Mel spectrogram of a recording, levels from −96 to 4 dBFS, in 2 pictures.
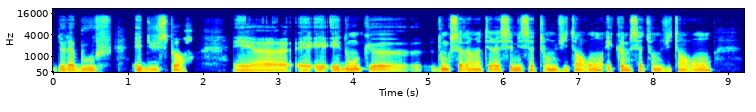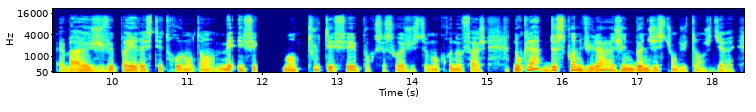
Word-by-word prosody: de 90 - -3
la 90 -1 +3
bouffe 110 +7 -3 0.3
et 110 - +2
du 105 -1 -3
sport 75 -9 0 0.5
et, 80 +2 0
heu 75 -2 +1
et 85 - -1
et 90 +1 0
et - - +1
donc, 105 0 0
heu, 75 -4 -1
donc, 100 +2 +1
ça 95 - +6
va 95 +2 +1
m'intéresser, 100 +4 +1
mais 115 -5 +3
ça 85 -2 +2
tourne 85 -2 -1
vite 120 +8 -6
en 90 -2 +2
rond. 100 - 0
Et - - -2
comme 130 +2 +1
ça 110 -4 +1
tourne 105 -1 -2
vite 100 0 -7
en 90 -2 +1
rond, 110 - -1 0.5
et 80 - -4
bah, 100 +8 +3
je 95 -2 -1
vais 100 -1 0
pas 120 +7 +1
y 125 - +6
rester 105 0 -1
trop 100 -3 -2
longtemps. 90 -1 -2
Mais 95 0 +3
effectivement, 125 +3 -2
tout 165 -8 -2
est 115 - +4
fait 120 +4 +1
pour 125 - -12
que - - -6
ce - - -6
soit 110 +4 -2
justement 100 +3 -5
chronophage. 95 -2 -2 0.4
Donc 115 -1 +3
là, 195 +4 +6
de 135 +5 +3
ce 165 - +4
point 155 -1 +3
de 135 - +4
vue 120 +1 +1
là, 145 +4 +3
j'ai 115 -1 +2
une 110 -1 +3
bonne 125 0 +5
gestion 105 -1 0
du 95 -1 -5
temps, 75 -5 -5
je 70 - -10
dirais. 70 -1 -5
100 Hz, 215 wpm, -24 LUFS, 90-115 Hz, 0.5 s, ça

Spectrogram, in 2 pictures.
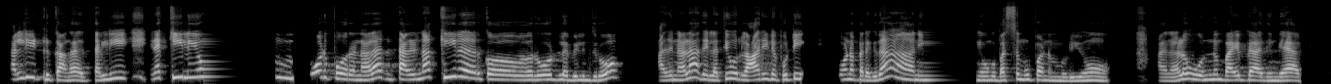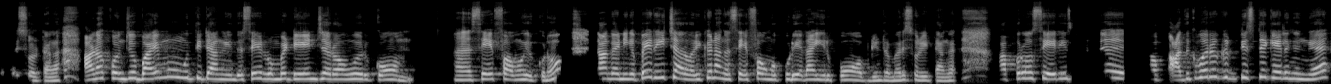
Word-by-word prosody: தள்ளிட்ருக்காங்க. 230 - +1 0.2
தள்ளி 245 +8 +1 0.3
ஏன்னா, 290 +4 +3
கீழயும் 340 +2 +3 1.0
ரோடு 320 +2 +1
போறனால 220 -5 +2
அது 235 - -9
தள்ளனா 240 +7 +3
கீழ 355 +3 +3 0.2
இருக்குற 245 -3 0 0.4
ரோட்ல 220 -1 +1
விழுந்துரும். 200 +10 0 0.4
அதனால, 205 +7 0
அதை 230 - -1
எல்லாத்தையும் 235 +8 0
ஒரு 225 - -5
லாரியில 235 +4 +2
போட்டு 240 +4 0
ஏத்திட்டு - - -41
போன 235 0 0
பிறகு 185 0 -2
தான் 375 - 0 0.2
நீங்க 200 -1 -8
உங்க 190 0 -2
பஸ் 190 +4 -2
மூவ் 225 -1 -3
பண்ண 195 -3 0
முடியும். 175 +2 -1 0.6
அதனால 170 +6 -1
ஒண்ணும் 220 +1 -1
பயப்படாதீங்க 195 -3 +1
அப்படின்ற 175 - -11
மாரி - - -8
சொல்லிட்டாங்க. 180 -1 -2 0.3
ஆனா 260 +5 +5
கொஞ்சம் 270 -1 +1
பயமும் 320 +6 +1
ஊத்திட்டாங்க. 255 -4 +1
இந்த 215 0 -1
சைடு 270 0 +2
ரொம்ப 250 +2 +2
டேஞ்சராவும் 250 -1 +3
இருக்கும். 220 -2 -1 0.5
ஆ - - +1 0.2
சேஃபா 245 0 +2
ஆவும் 220 +1 0
இருக்கணும். 200 - -1 0.4
நாங்க 255 -1 +4
நீங்க 245 -1 +2
போயி 320 +2 +4
ரீச் 320 +1 +2
ஆகுற 245 -3 +1
வரைக்கும், 300 +7 +1
நாங்க 250 -5 0
சேஃபா 245 +2 +1
உங்க 220 -1 -2
கூடயேதான் 225 -1 +2
இருப்போம் 210 0 -2
அப்படின்ற 180 +1 -3
மாரி 190 +3 -1
சொல்லிட்டாங்க. 180 -3 -2 0.5
அப்புறம் 265 +4 -1
சரின்னு 255 0 +1
சொல்லிட்டு, 230 0 -42 0.6
அப் 230 - -1
அதுக்கு 260 +9 -1
ஒரு 350 +1 +1 0.2
ட்விஸ்ட்ட 320 +2 +2
கேளுங்கங்க. 260 -4 +1
230 Hz, 155 wpm, -20 LUFS, 200-265 Hz, 1.0 s, ஆனா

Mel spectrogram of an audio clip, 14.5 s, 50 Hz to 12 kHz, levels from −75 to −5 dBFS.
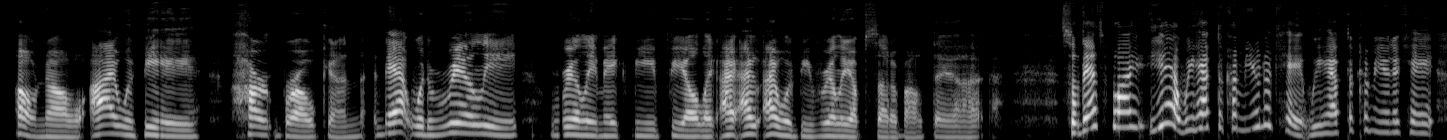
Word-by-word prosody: Oh, 210 - +5
no. 135 -2 -1
I 215 0 +5
would 180 -5 -8
be 155 -6 -4 0.3
heartbroken. 145 -7 0
That 235 +5 +4
would 195 -2 -3
really, 195 -3 0 0.4
really 180 -3 +1
make 155 -1 -6
me 155 -2 -10
feel 150 -3 0
like 145 -1 -2
I 185 +2 +4
I 205 - +5
I - - +5
would 165 -5 -3
be 150 -1 -11
really 150 0 -2
upset 130 0 -6
about 125 0 -9
that. 130 -2 -10 0.7
So, 235 - +3
that's 315 +10 +5
why 365 +1 +5
yeah, 430 +4 +3
we 285 - -5
have 340 +1 +4
to 345 - -12
communicate, 370 +9 -5
we 200 +2 -8
have 225 +2 +1
to 300 - -10
communicate 245 -5 -8
180 Hz, 145 wpm, -24 LUFS, 150-235 Hz, 0.7 s, Oh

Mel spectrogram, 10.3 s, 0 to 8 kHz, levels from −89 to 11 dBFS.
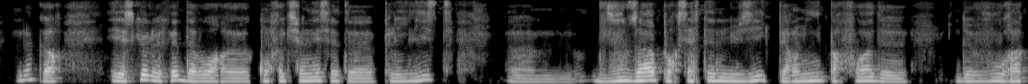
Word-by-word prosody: D'accord 150 -8 -1 0.5
et 130 - 0
est-ce 120 0 +2
que 175 - +5
le 145 -6 +3
fait 155 +5 +2
d'avoir, 120 -5 +2
heu, 110 0 -2
confectionné 130 +2 0
cette, 120 -4 -4
heu, 105 0 -1
playlist, 125 +8 -3 0.5
hem, 100 -4 -9 0.2
vous 130 +2 +2
a, 150 +1 +7
pour 120 -5 0
certaines 125 +2 0
musiques, 125 +5 0
permis 120 +4 0
parfois 130 -1 -1
de 105 -4 -3 0.5
de 115 0 -3
vous 115 +2 -2
ra 115 0 0
120 Hz, 140 wpm, -20 LUFS, 115-130 Hz, 0.5 s, a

